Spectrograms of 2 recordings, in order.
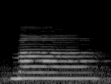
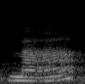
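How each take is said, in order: First: It is said with the first tone. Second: It is said with the second tone. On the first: "The first tone" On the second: "The second one"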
